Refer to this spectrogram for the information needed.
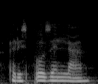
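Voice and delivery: ordinary delivery

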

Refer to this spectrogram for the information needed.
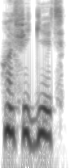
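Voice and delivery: stunned, exhaled exclamation; exhaled amazement. A narrator's reading. Man behind her seeing Death felled, exhaling in shock. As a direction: let it out on an astonished breath. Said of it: "выдохнул за моей спиной Нитхек".

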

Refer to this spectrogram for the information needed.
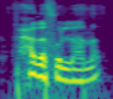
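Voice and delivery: ordinary talk

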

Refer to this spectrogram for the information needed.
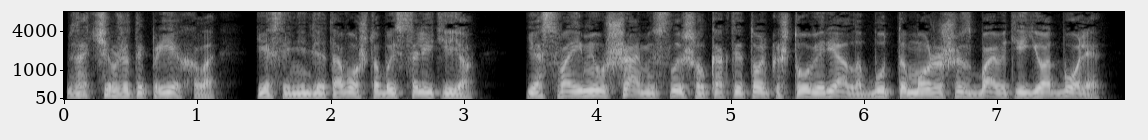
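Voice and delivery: high, loud accusation; furious protest. A narrator's reading. Son demanding why the healer came, furiously. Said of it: "яростно протестовал Балин".

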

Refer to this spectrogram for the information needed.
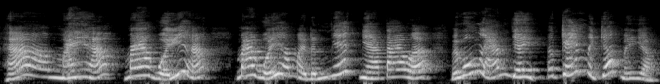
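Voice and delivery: high-pitched, acted furious challenge; angry threat. Enraged husband with a kitchen knife threatening the ghost, acted angry. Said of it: "tức quá, tức quá mới cầm".

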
